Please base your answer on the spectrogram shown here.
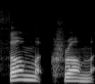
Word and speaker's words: crumb: They also thought, crumb, and limb should have silent B's at the end of them, like comb, lamb, and womb already did.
